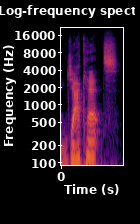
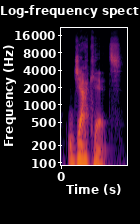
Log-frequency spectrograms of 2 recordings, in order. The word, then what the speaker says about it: jacket: So I hear a lot of people say jacket, bucket, so where they pronounce it as it's spelt with an ET. However, in British English, it's going to be it. So for example, instead of jacket, it's going to be jacket, bucket, rocket. So it, like it is, it.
